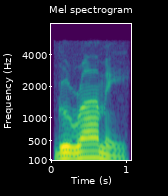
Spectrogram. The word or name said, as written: gourami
